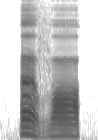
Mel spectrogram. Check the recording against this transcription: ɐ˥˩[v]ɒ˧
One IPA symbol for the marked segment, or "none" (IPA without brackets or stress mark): v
